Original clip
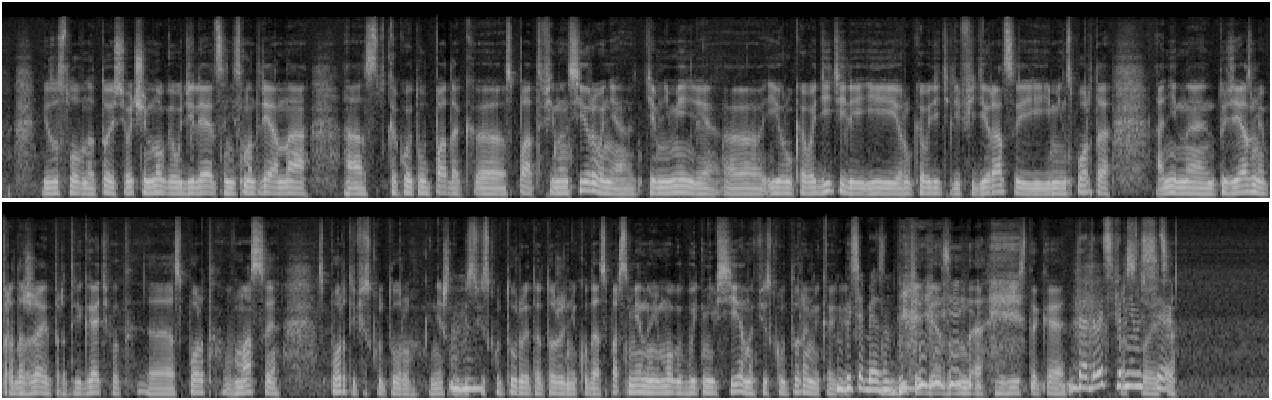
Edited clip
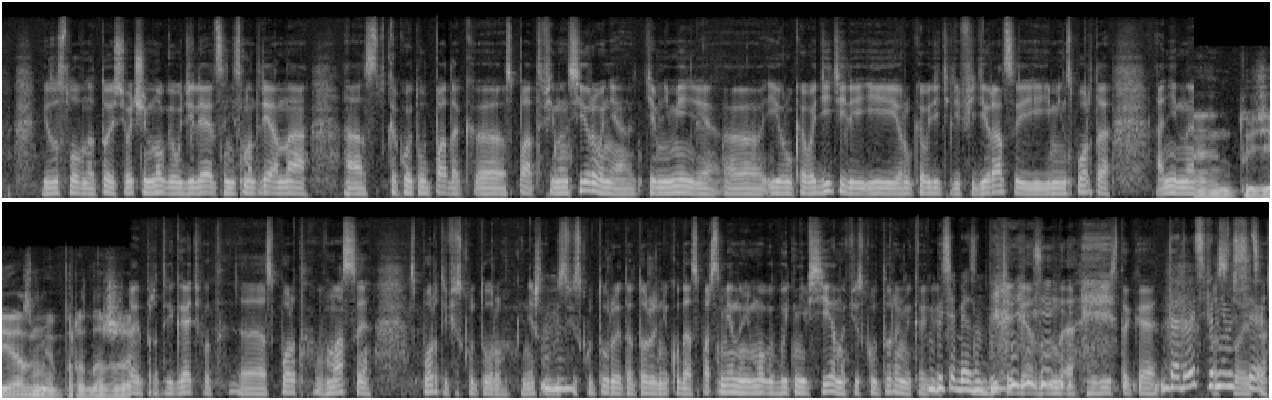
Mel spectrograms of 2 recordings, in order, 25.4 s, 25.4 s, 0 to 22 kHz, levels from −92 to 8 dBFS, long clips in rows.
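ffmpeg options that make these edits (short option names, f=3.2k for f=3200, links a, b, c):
-filter_complex "[0:a]asplit=3[a][b][c];[a]atrim=end=11.924[d];[b]atrim=start=11.92:end=13.04,asetpts=PTS-STARTPTS,asetrate=24255,aresample=44100[e];[c]atrim=start=13.036[f];[d][e]acrossfade=d=0.004:c1=hsin:c2=hsin[g];[g][f]acrossfade=d=0.004:c1=hsin:c2=hsin"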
